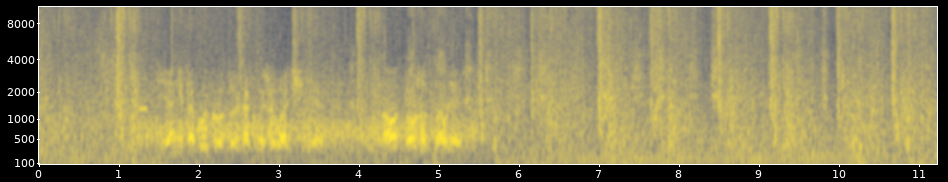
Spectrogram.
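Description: Water splashes with steady swimming strokes.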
